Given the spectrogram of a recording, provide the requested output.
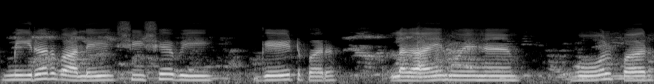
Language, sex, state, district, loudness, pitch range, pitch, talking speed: Hindi, female, Punjab, Fazilka, -15 LUFS, 195-215 Hz, 200 Hz, 100 wpm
